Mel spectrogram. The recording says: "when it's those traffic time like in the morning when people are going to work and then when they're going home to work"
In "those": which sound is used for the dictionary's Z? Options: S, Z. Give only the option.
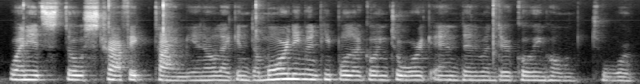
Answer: S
